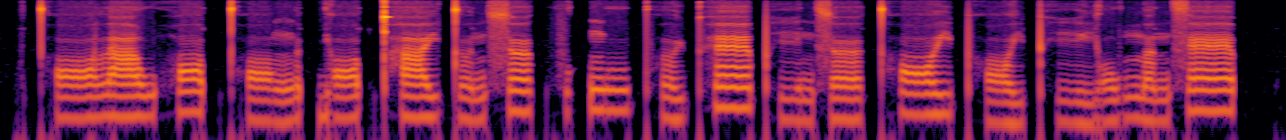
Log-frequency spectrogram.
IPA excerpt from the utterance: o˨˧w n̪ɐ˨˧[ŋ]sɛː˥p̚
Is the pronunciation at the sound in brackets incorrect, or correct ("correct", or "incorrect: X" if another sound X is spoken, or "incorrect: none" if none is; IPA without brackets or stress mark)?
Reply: incorrect: n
